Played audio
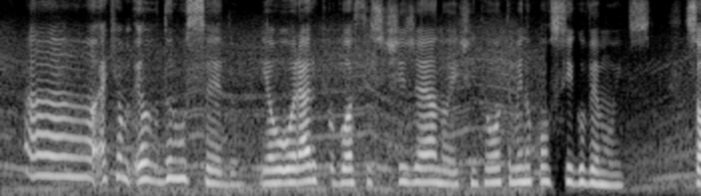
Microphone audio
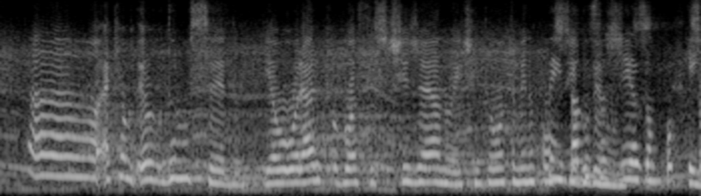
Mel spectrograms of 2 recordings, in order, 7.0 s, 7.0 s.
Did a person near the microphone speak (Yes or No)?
Yes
